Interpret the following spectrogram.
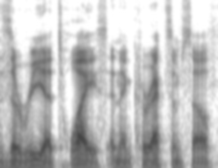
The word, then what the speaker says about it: Zaria: he called her Z what's the pronunciation I'm not Zia no Zaria is correct no Zaria right you said Zaria a lot Z that was no zarya oh zarya so he was saying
